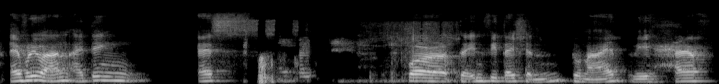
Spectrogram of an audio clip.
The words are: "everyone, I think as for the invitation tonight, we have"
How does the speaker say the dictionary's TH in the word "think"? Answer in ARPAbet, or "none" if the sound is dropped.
T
